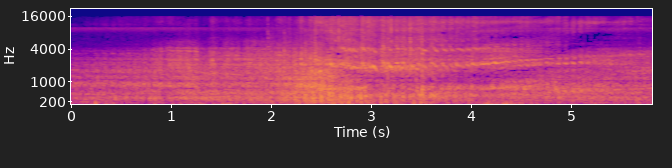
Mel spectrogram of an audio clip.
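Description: Traxxas electric RC car driving past: its motor and gear whine grows louder, peaks about halfway through, then fades away.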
